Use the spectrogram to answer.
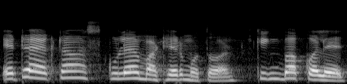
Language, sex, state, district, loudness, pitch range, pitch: Bengali, female, Assam, Hailakandi, -15 LUFS, 215-280 Hz, 260 Hz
